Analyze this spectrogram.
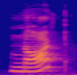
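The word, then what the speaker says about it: knot: जैसे ये वर्ड्स आप लोग पढ़ेंगे, नी, नाइफ, नॉट, नो. तो इन वर्ड्स में क्या कॉमन है, इन वर्ड्स में के का साउंड आ नहीं रहा है जब हम ये वर्ड्स को प्रोनाउंस करते हैं. सो के इज साइलेंट.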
